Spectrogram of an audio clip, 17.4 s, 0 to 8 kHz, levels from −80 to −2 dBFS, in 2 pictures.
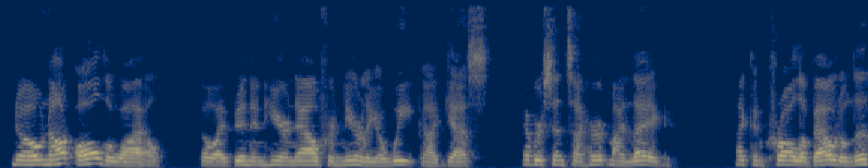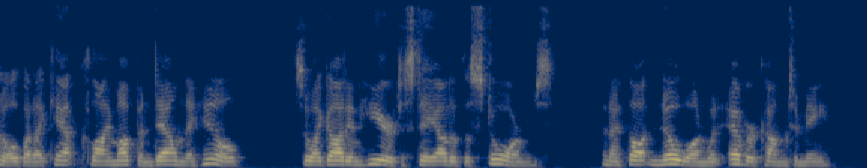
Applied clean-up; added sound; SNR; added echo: none; none; none; none.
